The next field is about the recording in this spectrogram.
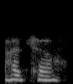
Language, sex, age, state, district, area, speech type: Dogri, female, 18-30, Jammu and Kashmir, Jammu, rural, conversation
